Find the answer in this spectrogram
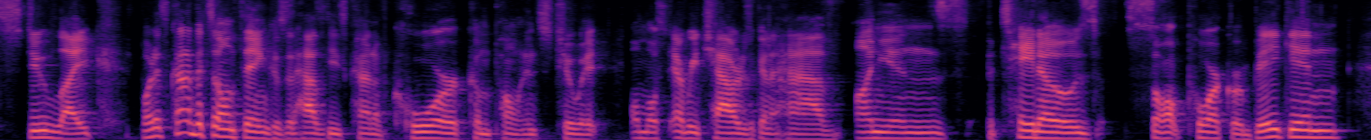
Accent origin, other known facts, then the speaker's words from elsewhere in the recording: Port Jefferson, New York, United States; I grew up on Long Island, a little town called Port Jefferson on the North Shore.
